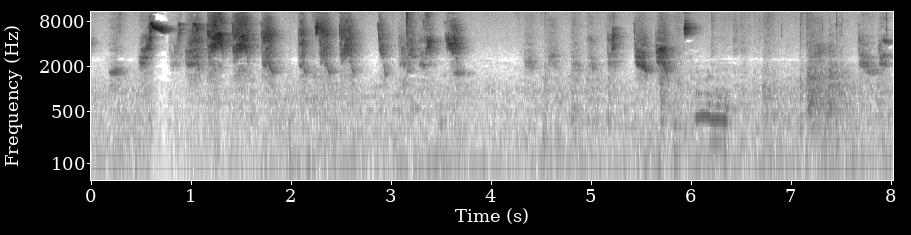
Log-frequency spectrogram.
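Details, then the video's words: Harsh, rasping squawks pour from four baby blackbirds hand-reared for release, loud and rapid for the first few seconds, then quieter scattered calls with a faint voice-like sound. "Baby Blackbirds"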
